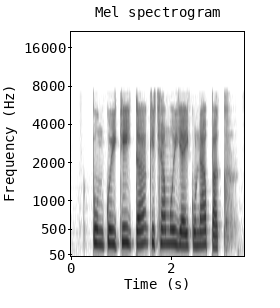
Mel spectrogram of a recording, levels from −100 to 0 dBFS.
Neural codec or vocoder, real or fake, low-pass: codec, 16 kHz, 8 kbps, FunCodec, trained on Chinese and English, 25 frames a second; fake; 7.2 kHz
